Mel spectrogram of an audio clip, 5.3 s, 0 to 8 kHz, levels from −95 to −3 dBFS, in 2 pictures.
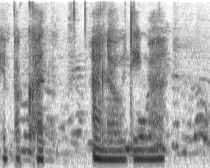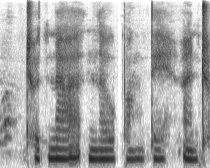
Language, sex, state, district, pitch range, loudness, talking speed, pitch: Mizo, female, Mizoram, Aizawl, 165-210 Hz, -23 LUFS, 100 wpm, 175 Hz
